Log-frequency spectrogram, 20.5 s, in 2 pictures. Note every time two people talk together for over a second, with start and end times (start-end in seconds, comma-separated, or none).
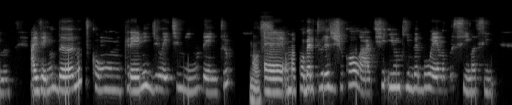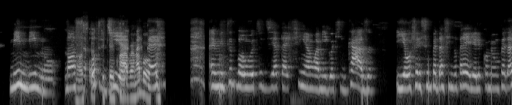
11.7-13.5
